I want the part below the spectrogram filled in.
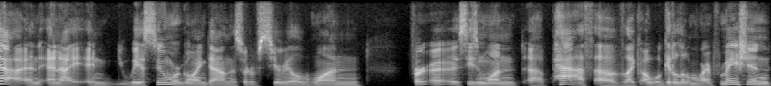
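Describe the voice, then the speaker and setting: A plain, everyday voice at a fairly quick pace. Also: man, medium pitch for a man, ordinary pitch variation, very clean recording, silent background. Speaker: podcast co-host. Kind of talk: casual chat.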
